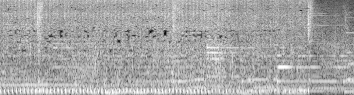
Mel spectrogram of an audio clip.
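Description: Background music with a motorcycle engine running at road speed under it. The engine sound stops abruptly just before the end, leaving the music.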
